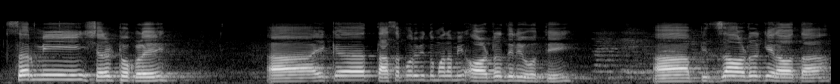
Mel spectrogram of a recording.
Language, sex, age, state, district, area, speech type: Marathi, male, 30-45, Maharashtra, Satara, urban, spontaneous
